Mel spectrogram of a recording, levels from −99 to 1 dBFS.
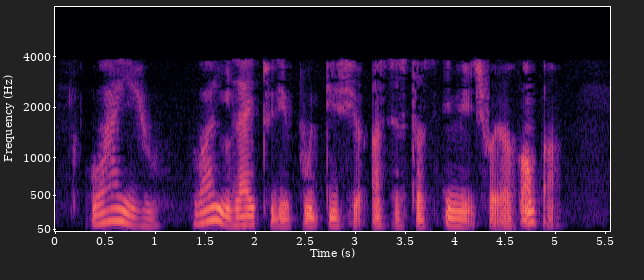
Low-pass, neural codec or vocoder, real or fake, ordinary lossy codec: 7.2 kHz; none; real; AAC, 16 kbps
